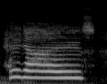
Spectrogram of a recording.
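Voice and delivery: high-pitched mock streamer intro; Jordy impression. Mimicking a friend's channel greeting, high impression. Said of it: "I can't do your voice".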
